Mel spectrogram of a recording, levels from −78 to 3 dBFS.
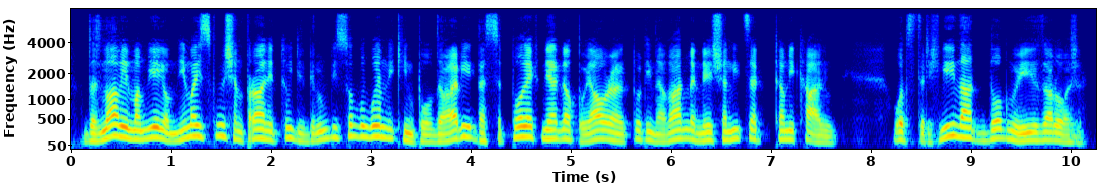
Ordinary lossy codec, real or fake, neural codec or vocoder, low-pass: none; fake; codec, 16 kHz, 0.5 kbps, FreqCodec, larger model; 7.2 kHz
